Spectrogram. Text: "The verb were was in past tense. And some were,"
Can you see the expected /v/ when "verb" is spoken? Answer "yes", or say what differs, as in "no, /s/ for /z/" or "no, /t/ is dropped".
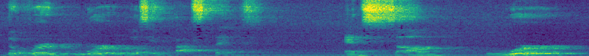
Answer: no, /w/ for /v/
